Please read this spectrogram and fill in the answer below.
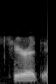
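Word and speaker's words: Tyrwhitt: Charles Tirrett. It's spelled, the last name is T-Y-R-W-H-I-T.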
